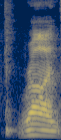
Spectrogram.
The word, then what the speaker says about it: Ran: Ron is, I think, more appropriate.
